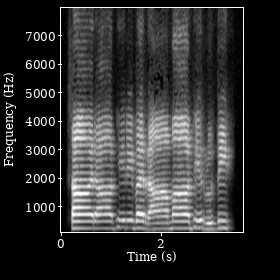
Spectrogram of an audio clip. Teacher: Rama, I'm taking time. Then, Bhirudi, I'm saying fast.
